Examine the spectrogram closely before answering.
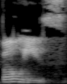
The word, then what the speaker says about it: Boies: a second attorney prosecuting our cheesecake is David Boies it's it's spelled Bo IES soap and Clemente bullies this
